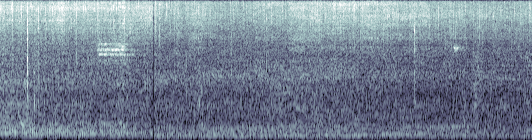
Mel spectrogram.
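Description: Pork belly slices sizzling steadily on a tabletop barbecue grill, with a couple of light clicks of metal tongs over a low background hum.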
